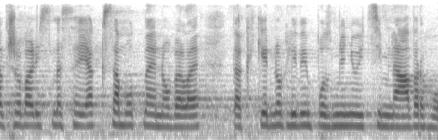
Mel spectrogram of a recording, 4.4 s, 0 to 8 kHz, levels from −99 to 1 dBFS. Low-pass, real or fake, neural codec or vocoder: 7.2 kHz; real; none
